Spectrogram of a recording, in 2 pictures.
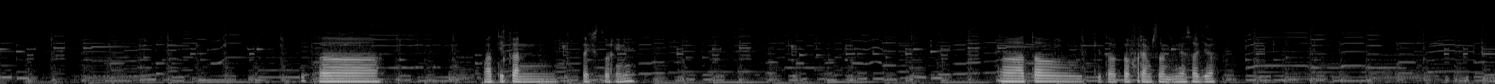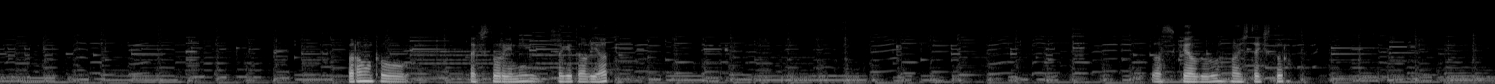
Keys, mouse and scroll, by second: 0.0 click, 0.3 shift+middle click, 1.0-1.9 scroll down 1, 1.9 click, 2.5 scroll down 2, 3.0 scroll up 1, 3.0-6.9 middle drag, 6.9 click, 8.5 click, 9.8-11.4 drag, 11.4-12.0 scroll up 4, 12.0-14.7 middle drag, 14.7 click, 15.5-16.2 scroll up 2, 16.2-16.7 shift+middle drag, 16.7 scroll down 2, 16.8-17.8 middle drag, 17.8-18.1 scroll up 1, 18.1 middle click, 18.7 scroll down 2, 19.1-20.0 scroll up 8, 19.2 middle click, 20.0-21.0 middle drag, 21.0-22.3 scroll up 6, 21.3 middle click, 22.3-22.7 scroll up 3, 22.7-24.2 shift+middle drag, 24.2-24.5 scroll up 1, 24.5-25.4 middle drag, 25.4-26.0 scroll up 2, 26.0 middle click, 26.2-26.8 scroll up 3, 26.8-28.5 drag, 28.5-28.8 scroll up 3, 28.8-29.5 middle drag, 29.5-29.9 scroll down 3.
